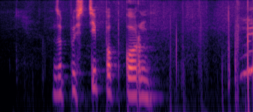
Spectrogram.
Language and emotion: Russian, neutral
